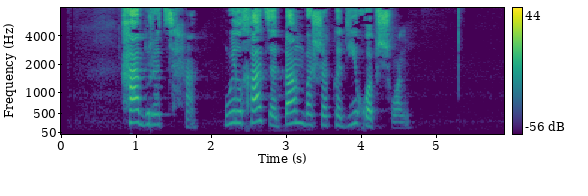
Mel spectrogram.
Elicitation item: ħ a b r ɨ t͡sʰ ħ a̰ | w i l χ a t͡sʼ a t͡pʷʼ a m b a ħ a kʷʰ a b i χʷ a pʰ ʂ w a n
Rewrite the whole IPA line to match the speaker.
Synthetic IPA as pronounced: ħ a b r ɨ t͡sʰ ħ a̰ | w i l χ a t͡sʼ a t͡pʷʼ a m b a ʂ a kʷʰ a d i χʷ a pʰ ʂ w a n

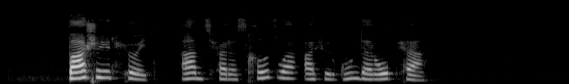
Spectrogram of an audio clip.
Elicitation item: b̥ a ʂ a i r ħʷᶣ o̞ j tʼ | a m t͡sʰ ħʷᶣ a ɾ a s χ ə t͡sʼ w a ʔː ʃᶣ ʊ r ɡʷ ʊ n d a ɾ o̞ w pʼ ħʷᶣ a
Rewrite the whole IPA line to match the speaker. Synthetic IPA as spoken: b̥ a ʂ a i r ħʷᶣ o̞ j tʼ | a m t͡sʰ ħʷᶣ a ɾ a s χ ə t͡sʼ w a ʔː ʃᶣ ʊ r ɡʷ ʊ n d a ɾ o̞ w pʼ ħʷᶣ a

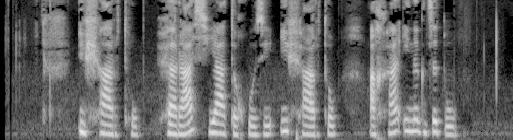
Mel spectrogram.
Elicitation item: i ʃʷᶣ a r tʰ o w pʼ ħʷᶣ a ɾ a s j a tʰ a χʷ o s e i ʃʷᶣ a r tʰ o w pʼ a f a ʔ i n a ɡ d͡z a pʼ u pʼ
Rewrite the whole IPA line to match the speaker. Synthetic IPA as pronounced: i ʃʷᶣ a r tʰ o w pʼ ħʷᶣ a ɾ a s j a tʰ a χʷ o z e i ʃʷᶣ a r tʰ o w pʼ a χ a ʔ i n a ɡ d͡z a tʼ u pʼ

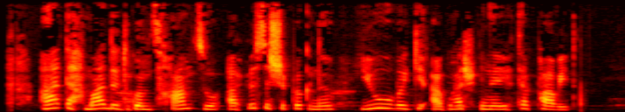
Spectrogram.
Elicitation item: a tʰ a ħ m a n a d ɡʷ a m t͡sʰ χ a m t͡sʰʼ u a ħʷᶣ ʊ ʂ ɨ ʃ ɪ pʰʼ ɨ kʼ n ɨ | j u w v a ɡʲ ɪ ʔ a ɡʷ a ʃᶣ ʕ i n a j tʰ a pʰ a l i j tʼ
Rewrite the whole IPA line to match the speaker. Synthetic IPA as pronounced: a tʰ a ħ m a d a d ɡʷ a m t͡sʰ χ a m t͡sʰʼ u a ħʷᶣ ʊ s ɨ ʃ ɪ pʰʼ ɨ kʼ n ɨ | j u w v a ɡʲ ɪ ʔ a ɡʷ a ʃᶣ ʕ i n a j tʰ a pʰ a l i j tʼ

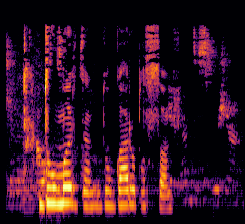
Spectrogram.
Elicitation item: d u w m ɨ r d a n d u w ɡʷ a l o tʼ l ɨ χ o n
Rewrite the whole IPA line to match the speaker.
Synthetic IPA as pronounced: d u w m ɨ r d͡z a n d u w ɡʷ a ɾ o pʼ l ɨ s o n

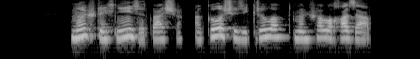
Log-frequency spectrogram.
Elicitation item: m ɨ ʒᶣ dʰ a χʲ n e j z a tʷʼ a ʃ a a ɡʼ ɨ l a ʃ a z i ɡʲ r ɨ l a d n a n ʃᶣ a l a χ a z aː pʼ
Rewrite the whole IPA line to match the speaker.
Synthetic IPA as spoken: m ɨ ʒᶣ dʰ a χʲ n e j z a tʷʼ a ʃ a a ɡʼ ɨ l a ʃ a z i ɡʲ r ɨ l a d m a n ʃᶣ a l a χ a z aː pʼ

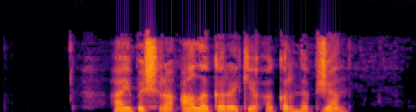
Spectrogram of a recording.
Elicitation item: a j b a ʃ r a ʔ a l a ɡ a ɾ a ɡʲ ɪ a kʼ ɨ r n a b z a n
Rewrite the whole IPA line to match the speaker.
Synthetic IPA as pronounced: a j b a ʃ r a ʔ a l a ɡ a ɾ a ɡʲ ɪ a kʼ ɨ r n a b ʒ a n

